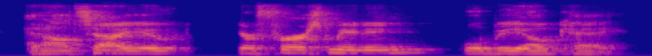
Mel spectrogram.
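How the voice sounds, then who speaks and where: The speaker has a Canadian accent and a bright, sharp tone. The pace is fairly slow. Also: man. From Quebec, Montreal. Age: 50s. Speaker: author and estate planning speaker. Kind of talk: webinar interview.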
